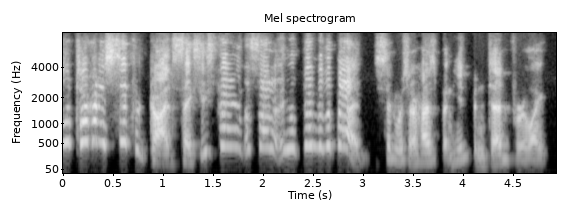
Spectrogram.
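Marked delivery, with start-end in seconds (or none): 0.0-3.1 put-on much higher, impatient old lady; exasperated grandmother. Grandmother insisting to her son, higher and impatient. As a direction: play the cranky grandma. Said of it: "She goes".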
